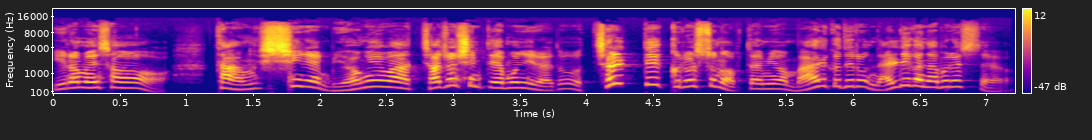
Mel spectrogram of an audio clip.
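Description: A woman narrating a family story in a chatty, indignant way. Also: a little high.

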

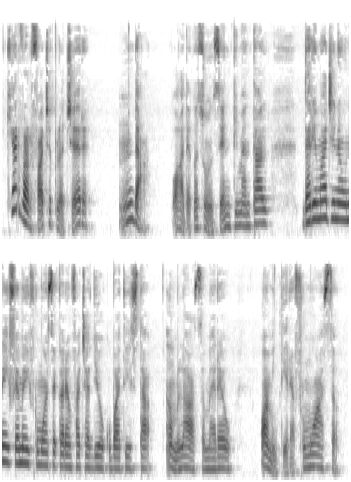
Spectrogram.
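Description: A woman reading the lines of a charming, confident Englishman adventurer in an audiobook, in a calm, gallant manner. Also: low voice.

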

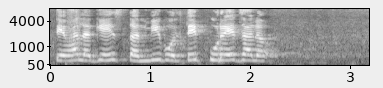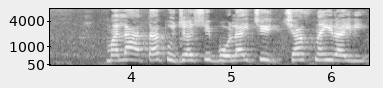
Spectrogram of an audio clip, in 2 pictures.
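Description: Brief: woman narrator, high bright voice, recaps a serial, reads every role in her own voice, faint background hum. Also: moderate pace. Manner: steady narration, voicing each character's lines plainly. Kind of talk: retelling a serial with read-out dialogue.

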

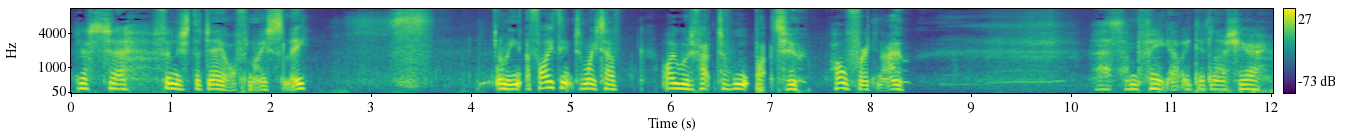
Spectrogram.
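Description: A woman with a lowish, slightly rough voice speaks unhurriedly, leaving long pauses. As a walking vlogger on a grassy hillside, she's short of breath and wheezy, chatting and rambling to a handheld camera as an unseen narrator, often talking to herself.

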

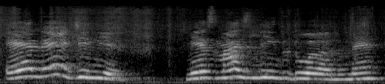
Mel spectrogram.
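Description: A woman's voice: high voice, slow pace, a little hiss or hum. A middle-aged woman, hosting a live craft tutorial in a chatty, affectionate way and greeting viewers by name. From Brazil.

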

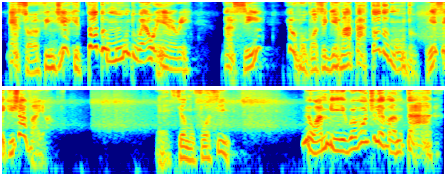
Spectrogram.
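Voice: medium pitch, gravelly, a little hiss or hum. A performer voicing a mischievous, boastful male ink demon in character while commenting on a game, with a playful, exclamatory manner.

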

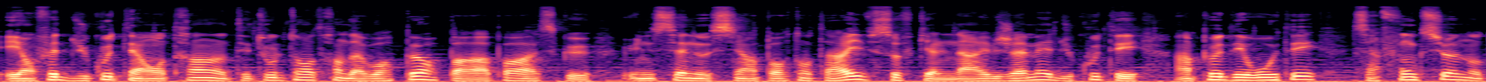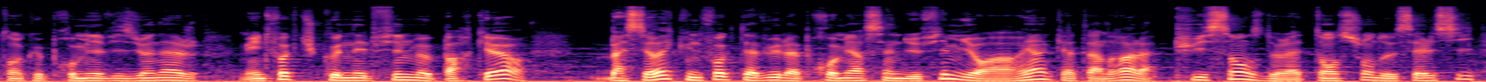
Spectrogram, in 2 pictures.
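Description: A man's voice: lowish voice, lively intonation, quick pace, faint music behind. A man giving a casual, slangy film review, talking informally with lots of fillers.

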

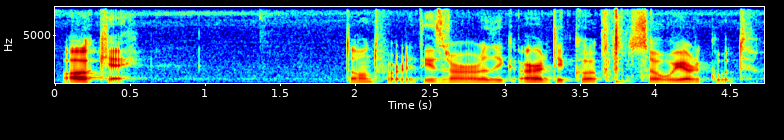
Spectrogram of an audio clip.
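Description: Guy doing a jokey fake russian accent, lowish voice, rambling to himself. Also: normal speed, a little hiss or hum. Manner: put-on comic Russian accent, dropping articles; rambling, jokey, talks to himself while cooking. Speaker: gamer playing a cooking game. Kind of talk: casual gameplay commentary.

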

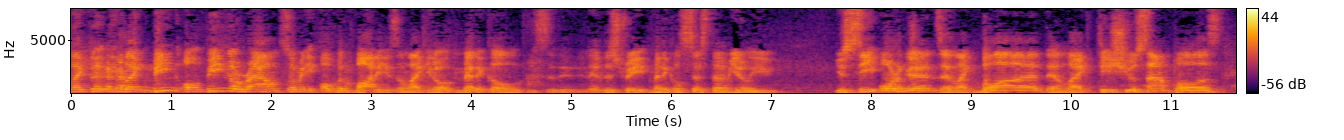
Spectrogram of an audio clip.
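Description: A stand-up comedian in his thirties works the crowd on a small club stage, teasing the audience with animated banter into a handheld mic. His voice is fairly high and moves at normal speed, captured from far off in an echoey room full of crowd noise and laughter.

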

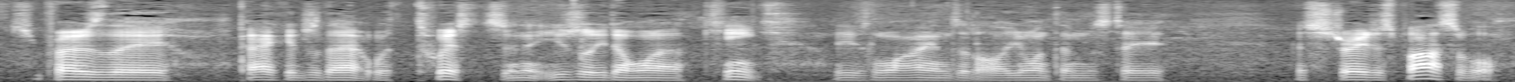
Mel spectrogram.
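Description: Outdoors on a farm, a man hosts a vlog while working on an old tractor, joking and chatting in how-to fashion and sometimes muttering to himself. His voice is deep and slightly bright, with little pitch movement at a normal pace.

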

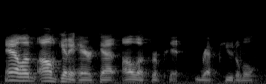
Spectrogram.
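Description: A man's voice: on the low side, lively intonation, quick pace, pushed and bright, highs cut off. A man chatting casually as he plays a game with friends. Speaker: gamer playing with friends. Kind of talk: casual gaming chat.

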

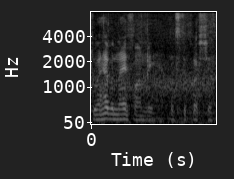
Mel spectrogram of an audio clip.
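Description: A man's voice: medium pitch, little pitch movement, fast. A man in his thirties casually rambling through his finds item by item, recorded on an action camera outdoors beside a vehicle. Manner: upbeat, rambling item-by-item chatter. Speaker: storage unit reseller vlogger. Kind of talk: casual unboxing commentary. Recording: loud background noise.

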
